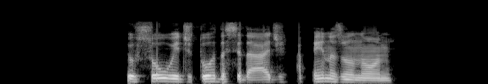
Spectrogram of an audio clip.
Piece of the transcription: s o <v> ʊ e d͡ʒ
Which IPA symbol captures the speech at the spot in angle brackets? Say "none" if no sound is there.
w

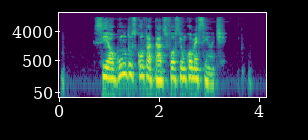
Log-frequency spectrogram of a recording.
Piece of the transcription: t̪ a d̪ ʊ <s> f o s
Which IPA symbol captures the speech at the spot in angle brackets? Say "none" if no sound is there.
s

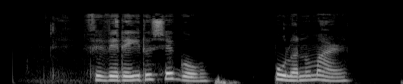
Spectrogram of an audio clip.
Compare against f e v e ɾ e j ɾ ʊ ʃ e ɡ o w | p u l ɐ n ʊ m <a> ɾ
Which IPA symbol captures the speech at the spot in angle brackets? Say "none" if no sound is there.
a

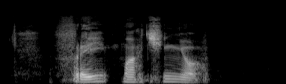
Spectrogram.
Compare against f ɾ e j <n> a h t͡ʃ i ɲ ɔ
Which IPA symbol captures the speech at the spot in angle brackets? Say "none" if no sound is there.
m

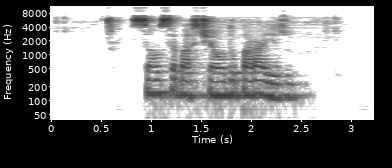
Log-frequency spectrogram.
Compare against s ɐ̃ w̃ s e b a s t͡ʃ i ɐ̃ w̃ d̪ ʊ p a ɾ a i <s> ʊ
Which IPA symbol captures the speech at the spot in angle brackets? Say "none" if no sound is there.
z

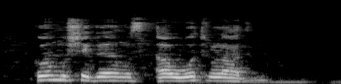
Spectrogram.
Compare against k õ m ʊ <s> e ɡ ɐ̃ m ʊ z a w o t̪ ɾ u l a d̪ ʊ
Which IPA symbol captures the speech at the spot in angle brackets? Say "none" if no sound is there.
ʃ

